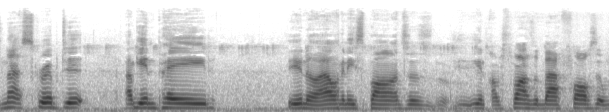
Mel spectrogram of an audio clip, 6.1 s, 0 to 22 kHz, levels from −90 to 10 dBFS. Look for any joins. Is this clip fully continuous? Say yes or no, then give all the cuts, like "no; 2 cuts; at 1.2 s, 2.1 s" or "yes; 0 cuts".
no; 4 cuts; at 1.3 s, 3.4 s, 4.5 s, 4.8 s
